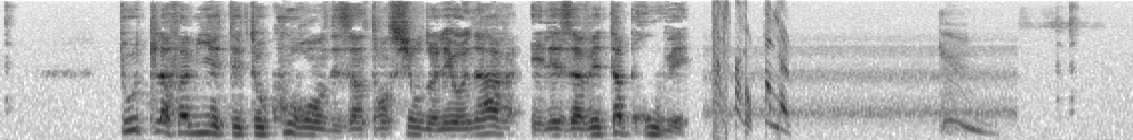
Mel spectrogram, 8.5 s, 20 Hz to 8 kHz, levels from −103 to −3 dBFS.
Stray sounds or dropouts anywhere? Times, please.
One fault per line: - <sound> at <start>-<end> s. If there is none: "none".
- chirp at 5.3-5.9 s
- throat clearing at 7.0-7.5 s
